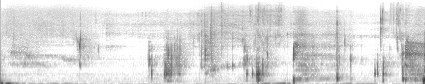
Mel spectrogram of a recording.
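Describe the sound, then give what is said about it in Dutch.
Sipping a fizzy energy drink: a few short wet slurps and gulps with small mouth clicks, quiet pauses between them, and no talking. “Ik ga gewoon eens een slokje nemen.”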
